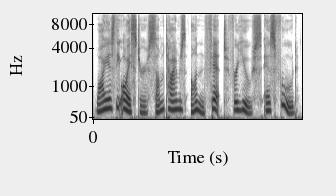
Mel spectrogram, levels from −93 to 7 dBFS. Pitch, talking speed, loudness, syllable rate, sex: 210 Hz, 145 wpm, -18 LUFS, 4.1 syllables/s, female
